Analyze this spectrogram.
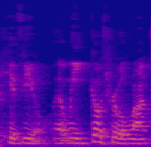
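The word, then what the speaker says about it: הבל: out because in Hebrew, the name Abel is actually rendered Hivil.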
